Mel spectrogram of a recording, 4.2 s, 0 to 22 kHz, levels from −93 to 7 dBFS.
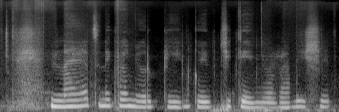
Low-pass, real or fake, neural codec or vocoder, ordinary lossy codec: none; fake; codec, 44.1 kHz, 2.6 kbps, DAC; none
